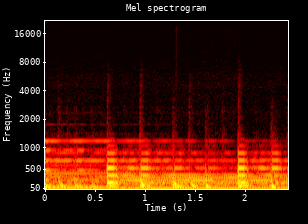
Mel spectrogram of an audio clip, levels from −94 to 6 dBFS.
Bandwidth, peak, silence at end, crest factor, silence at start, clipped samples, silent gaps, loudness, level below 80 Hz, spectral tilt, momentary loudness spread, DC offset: 1.5 kHz; -10 dBFS; 0 s; 16 dB; 0 s; under 0.1%; none; -27 LUFS; -30 dBFS; -13 dB/octave; 4 LU; under 0.1%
